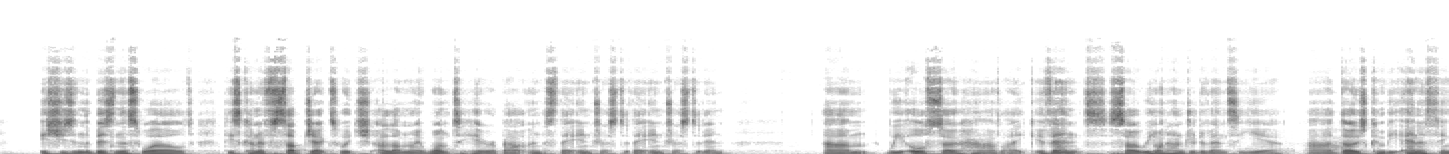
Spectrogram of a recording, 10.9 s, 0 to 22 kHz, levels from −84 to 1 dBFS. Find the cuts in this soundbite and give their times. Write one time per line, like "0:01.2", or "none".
0:04.1
0:04.7
0:06.5
0:07.5
0:08.6
0:09.7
